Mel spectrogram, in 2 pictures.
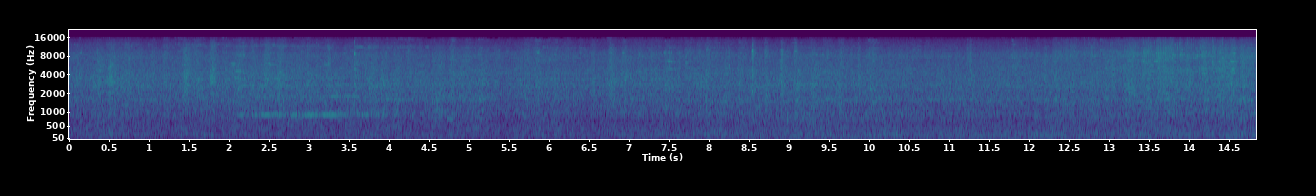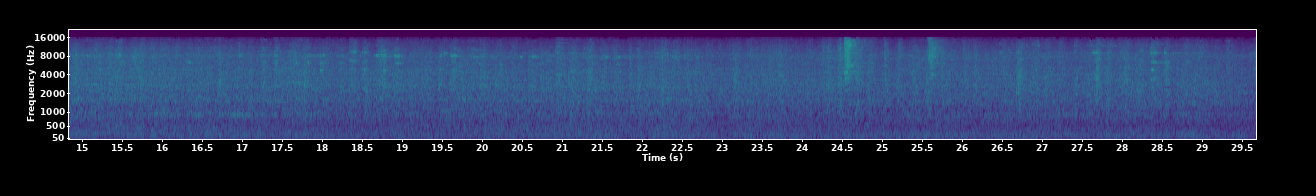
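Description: A train running past at speed: a steady rumble with the clickety-clack of wheels over the rails throughout, a brief faint high tone a couple of seconds in, and a couple of sharp clicks near the end.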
